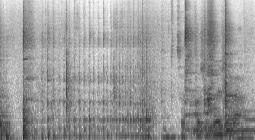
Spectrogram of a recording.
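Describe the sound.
Bowls and pans for an induction hob clatter as they are handled. Several sharp knocks and ringing metallic clinks rise out of a lower, uneven background.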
